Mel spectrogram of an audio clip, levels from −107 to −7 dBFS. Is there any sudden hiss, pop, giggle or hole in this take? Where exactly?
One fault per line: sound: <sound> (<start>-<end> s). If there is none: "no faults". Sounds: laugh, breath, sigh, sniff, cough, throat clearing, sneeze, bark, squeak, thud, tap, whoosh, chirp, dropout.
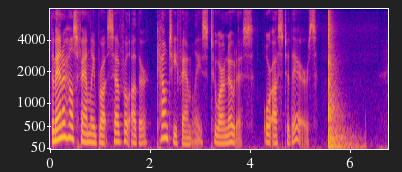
sound: thud (5.6-6.4 s)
